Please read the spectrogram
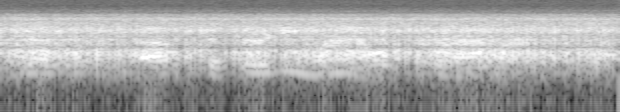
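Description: A NOAA weather radio's speaker on a weak channel: steady static with a faint weather-report voice barely coming through. The reception is poor because the transmitter is far away.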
